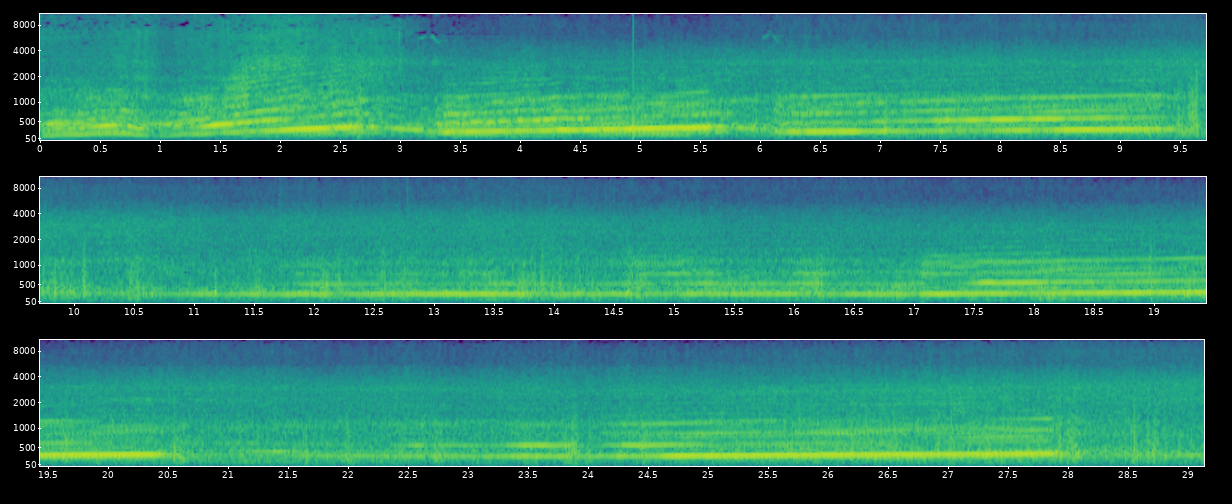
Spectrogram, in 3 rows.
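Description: Toyota MR2 with a swapped-in 2GR 3.5-litre V6, heard from inside the cabin, pulling hard on track: the engine note climbs through each pull and drops sharply at each upshift, with stretches of steadier running between pulls. Quick rises and falls in revs come in the first few seconds.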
